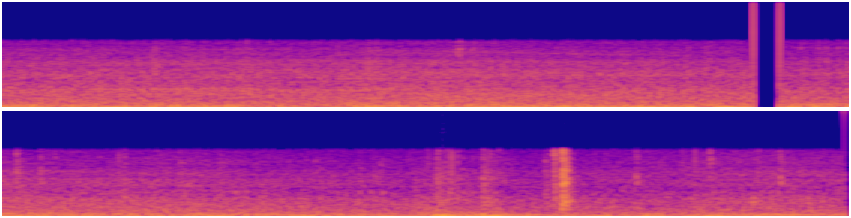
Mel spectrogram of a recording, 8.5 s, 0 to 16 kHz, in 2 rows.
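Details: 2002-03 Subaru WRX EJ205 flat-four, warmed up, deep lumpy idle with uneven pulse and occasional stumbles; cylinder 3 misfire, no ticking, spark plug ruled out, engine shakes; supposedly a cracked valve.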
